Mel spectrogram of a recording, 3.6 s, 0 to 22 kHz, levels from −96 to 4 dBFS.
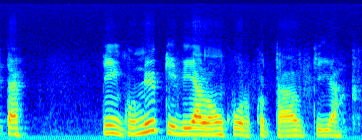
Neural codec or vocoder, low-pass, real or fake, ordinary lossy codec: none; 19.8 kHz; real; none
